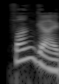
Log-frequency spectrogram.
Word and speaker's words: fungi: === Dishes === Fungi (pronounced foon-gee) is a main staple of the traditional Virgin Islands diet.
